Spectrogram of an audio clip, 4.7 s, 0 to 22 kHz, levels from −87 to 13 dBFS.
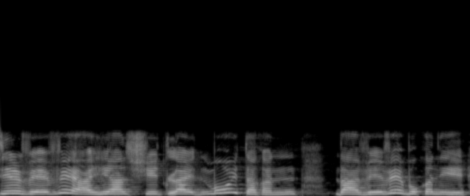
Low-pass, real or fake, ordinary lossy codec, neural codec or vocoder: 7.2 kHz; real; none; none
